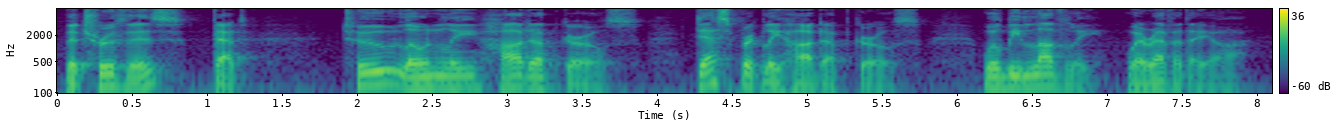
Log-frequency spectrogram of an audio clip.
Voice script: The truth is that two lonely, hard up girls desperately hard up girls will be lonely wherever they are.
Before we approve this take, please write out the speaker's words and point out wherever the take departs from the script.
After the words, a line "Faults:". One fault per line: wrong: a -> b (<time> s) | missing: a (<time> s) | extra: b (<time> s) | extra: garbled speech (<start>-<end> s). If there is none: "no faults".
The truth is that two lonely, hard up girls desperately hard up girls will be lovely wherever they are.
Faults:
wrong: lonely -> lovely (6.4 s)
